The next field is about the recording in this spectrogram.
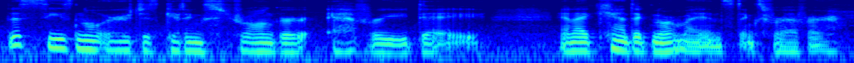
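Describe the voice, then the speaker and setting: A woman's voice: extremely low pitch, fairly even intonation, normal speed, gravelly, a little mellow, slight background noise. A woman voicing a proud, possessive young shark girl in a roleplay monologue, with a haughty, teasing manner that keeps correcting itself. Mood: coy, possessive. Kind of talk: roleplay audio monologue addressed to the listener.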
